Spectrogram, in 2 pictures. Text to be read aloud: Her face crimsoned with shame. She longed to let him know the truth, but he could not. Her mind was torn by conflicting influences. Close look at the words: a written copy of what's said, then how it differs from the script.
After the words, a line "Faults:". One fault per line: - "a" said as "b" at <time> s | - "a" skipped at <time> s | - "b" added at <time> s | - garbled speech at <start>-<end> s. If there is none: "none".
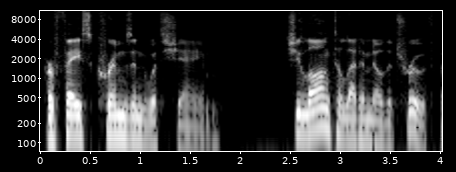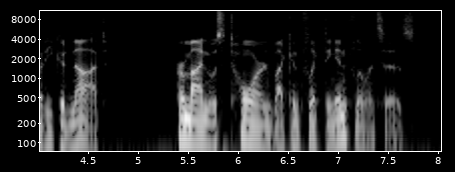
Her face crimsoned with shame. She longed to let him know the truth, but he could not. Her mind was torn by conflicting influences.
Faults:
none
